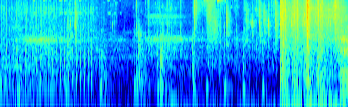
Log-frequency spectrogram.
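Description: Rapid bursts of video game gunfire crackle through a gun-match round, with irregular shots across the clip and a louder, denser volley near the end.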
